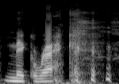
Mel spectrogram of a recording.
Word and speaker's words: McRack: It's McRack. That's how you pronounce it.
